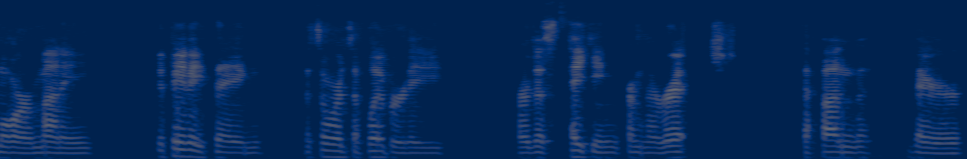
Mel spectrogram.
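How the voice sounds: Fairly even intonation in a natural reading voice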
